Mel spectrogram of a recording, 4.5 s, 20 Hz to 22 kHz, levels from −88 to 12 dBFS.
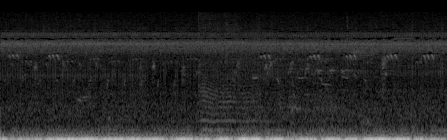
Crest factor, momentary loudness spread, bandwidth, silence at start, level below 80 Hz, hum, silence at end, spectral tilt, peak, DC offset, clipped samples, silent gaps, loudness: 12 dB; 4 LU; 9.4 kHz; 0 s; -26 dBFS; none; 0 s; -3.5 dB/octave; -10 dBFS; under 0.1%; under 0.1%; none; -37 LUFS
